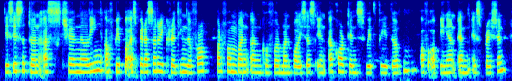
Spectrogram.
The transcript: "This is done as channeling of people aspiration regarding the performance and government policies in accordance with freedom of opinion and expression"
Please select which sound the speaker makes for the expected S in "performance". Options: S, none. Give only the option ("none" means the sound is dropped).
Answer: none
